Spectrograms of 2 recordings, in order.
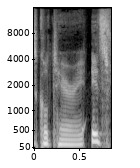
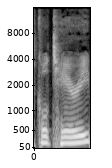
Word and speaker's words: coulteri: Coulter pine, Pinus coulteri. It's funny when you said that, Pinus coulteri, because I always pronounced it Pinus coulterii. And that's not it. There's only one eye there.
